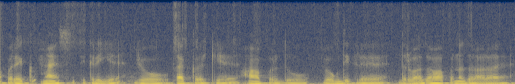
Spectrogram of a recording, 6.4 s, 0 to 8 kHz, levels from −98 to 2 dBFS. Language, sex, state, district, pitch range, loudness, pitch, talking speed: Hindi, male, Uttar Pradesh, Etah, 100-115 Hz, -19 LUFS, 105 Hz, 205 wpm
